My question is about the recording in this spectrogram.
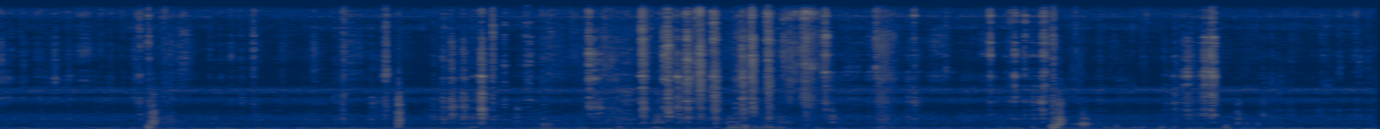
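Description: Socket ratchet clicking in short runs, with light metallic clinks, as spark plugs are unscrewed from a small two-cylinder engine.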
